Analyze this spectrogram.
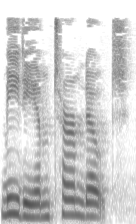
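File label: "medium term note", English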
